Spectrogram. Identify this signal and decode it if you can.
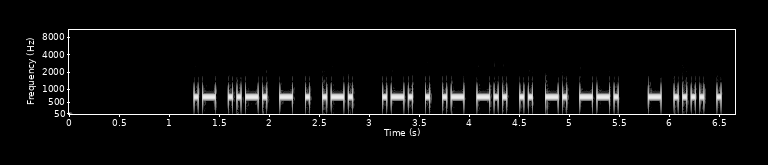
Morse code, heard as a keyed tone, about 28 wpm, 700 Hz. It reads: AFTER READING THE
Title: Sentences from Top 1000 Words - Review Part 3 - 28wpm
